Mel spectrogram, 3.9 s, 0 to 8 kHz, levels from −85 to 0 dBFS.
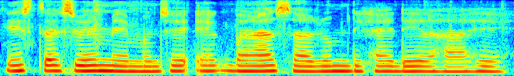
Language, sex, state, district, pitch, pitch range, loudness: Hindi, female, Arunachal Pradesh, Papum Pare, 210 Hz, 200-215 Hz, -13 LUFS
